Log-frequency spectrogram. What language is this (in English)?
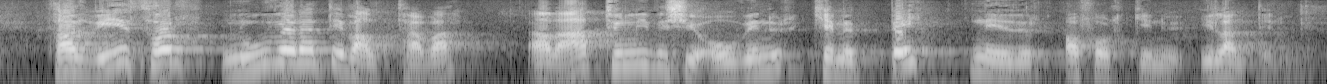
Icelandic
